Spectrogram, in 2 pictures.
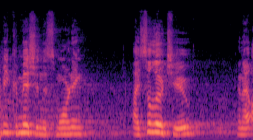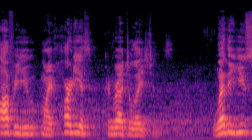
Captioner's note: none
